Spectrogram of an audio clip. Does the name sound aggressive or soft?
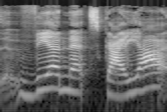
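soft. The name is said softly and casually. "I'm not going to say it like that because it sounds very aggressive"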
